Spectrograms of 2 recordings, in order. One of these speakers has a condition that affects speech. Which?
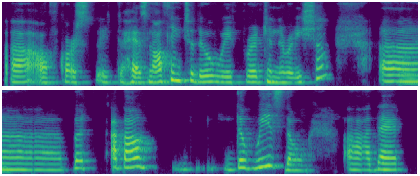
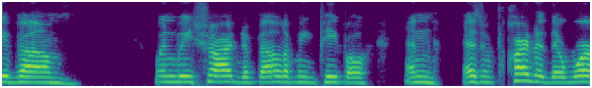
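The second: ALS; cannot walk, advanced; short of breath, losing speech, trouble eating and swallowing.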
